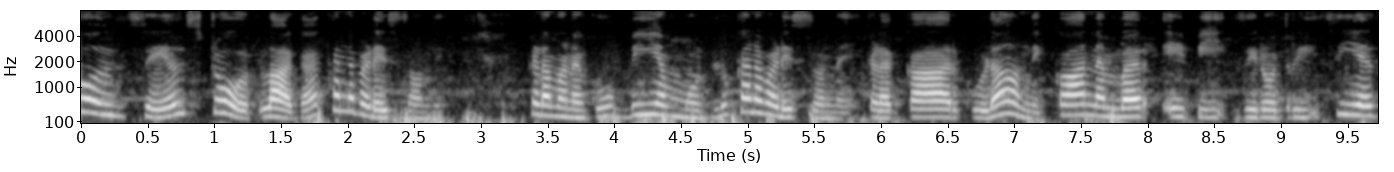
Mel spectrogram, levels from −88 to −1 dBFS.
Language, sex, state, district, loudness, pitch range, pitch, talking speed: Telugu, female, Andhra Pradesh, Sri Satya Sai, -18 LUFS, 205-270 Hz, 230 Hz, 140 wpm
